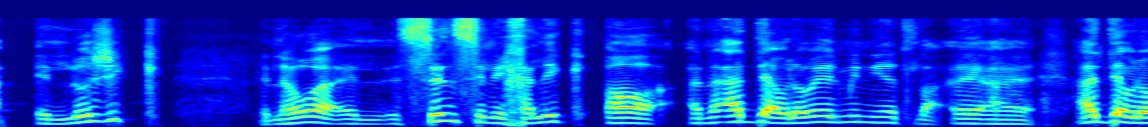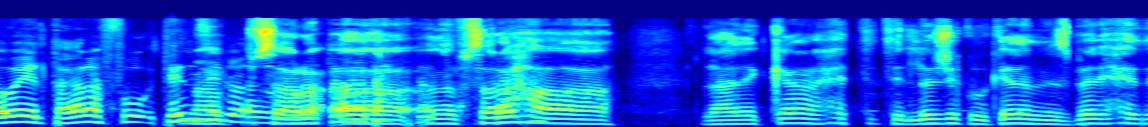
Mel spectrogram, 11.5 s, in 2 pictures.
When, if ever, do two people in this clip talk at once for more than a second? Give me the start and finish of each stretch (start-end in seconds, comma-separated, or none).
6.7-8.5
